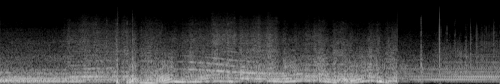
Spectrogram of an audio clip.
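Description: A race car engine revs loudly up close.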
